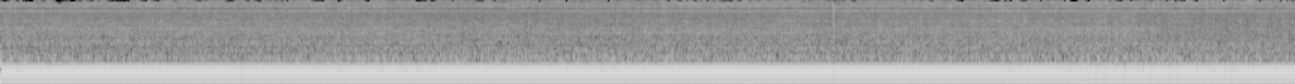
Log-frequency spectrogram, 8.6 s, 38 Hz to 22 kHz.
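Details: Jeep Grand Cherokee SRT V8 with check engine light and code P0306 (cylinder 6 misfire): deep steady idle hum with a slight uneven lope. Suspected coil pack or spark plug; the coil pack tests valid but may give weak spark.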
